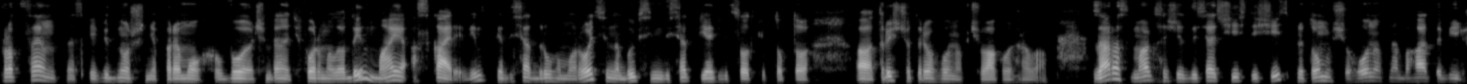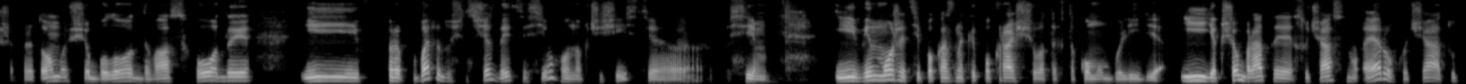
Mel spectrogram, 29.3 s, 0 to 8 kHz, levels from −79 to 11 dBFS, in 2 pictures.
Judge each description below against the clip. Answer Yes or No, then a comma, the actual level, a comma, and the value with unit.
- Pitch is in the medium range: No, low, 115 Hz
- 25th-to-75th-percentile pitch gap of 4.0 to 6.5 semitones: No, average, 3.3 semitones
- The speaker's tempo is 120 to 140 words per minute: Yes, average, 125 wpm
